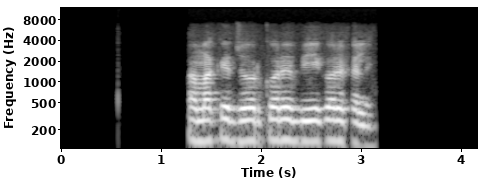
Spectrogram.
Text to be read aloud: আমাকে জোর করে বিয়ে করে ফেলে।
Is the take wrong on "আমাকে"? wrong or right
right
